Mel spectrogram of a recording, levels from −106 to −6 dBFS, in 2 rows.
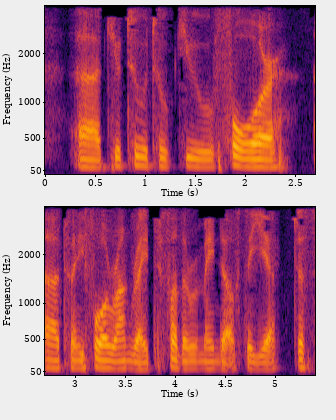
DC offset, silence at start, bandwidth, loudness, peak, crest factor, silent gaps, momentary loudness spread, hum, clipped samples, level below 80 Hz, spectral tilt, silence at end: under 0.1%; 0.3 s; 4 kHz; -31 LUFS; -12 dBFS; 18 dB; none; 8 LU; none; under 0.1%; -60 dBFS; -10.5 dB/octave; 0 s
